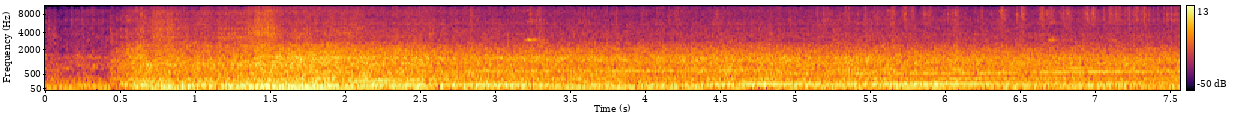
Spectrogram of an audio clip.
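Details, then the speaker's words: M5 high-speed gun tractor on a road test after its gearbox was refitted. The heavy drone steps down cleanly through shifts without flaring revs; gear changes are much smoother than before. "out on the open roads with her and we can safely say is a serious improvement with the gearbox. It actually changes gear really nicely now."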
